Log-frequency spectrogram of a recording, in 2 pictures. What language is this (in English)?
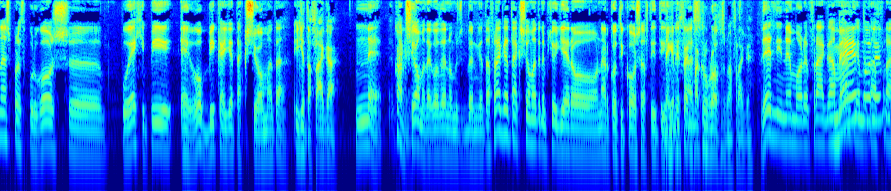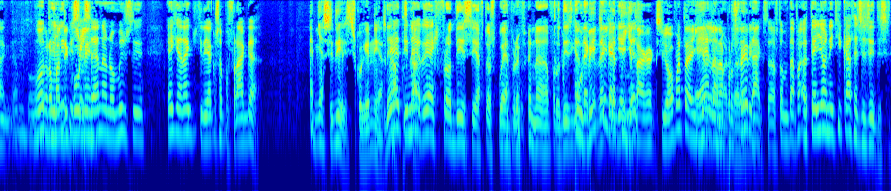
Greek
